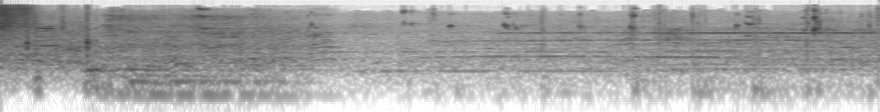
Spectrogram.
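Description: Basketball arena ambience: crowd noise with a ball bouncing on the hardwood court, dying down over the first two seconds.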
